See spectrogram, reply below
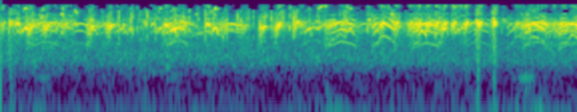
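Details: Boisterous sunbird twittering meant to attract all sunbird types; continuous high sharp chirps and downslurred notes from several birds, slightly thinning mid-way before resuming strongly.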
